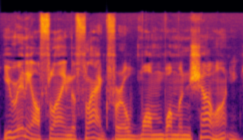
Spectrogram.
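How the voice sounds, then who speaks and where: An English man interviews in a conversational radio style. His voice is mid-pitched with a marked gravelly creak. He is effusive and full of compliments. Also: expressive, fairly quick.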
